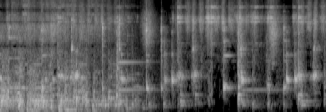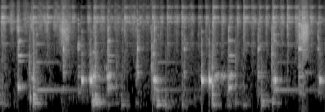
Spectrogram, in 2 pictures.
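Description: Hand-drum and shaker percussion playing a fast, steady rhythm. A dense, low passage gives way about three seconds in to lighter, crisper strikes with short pitched notes and a constant shaker rattle.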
